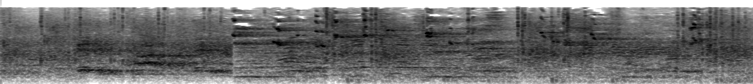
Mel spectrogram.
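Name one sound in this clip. A crowd cheers and chants loudly in a large echoing gym.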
